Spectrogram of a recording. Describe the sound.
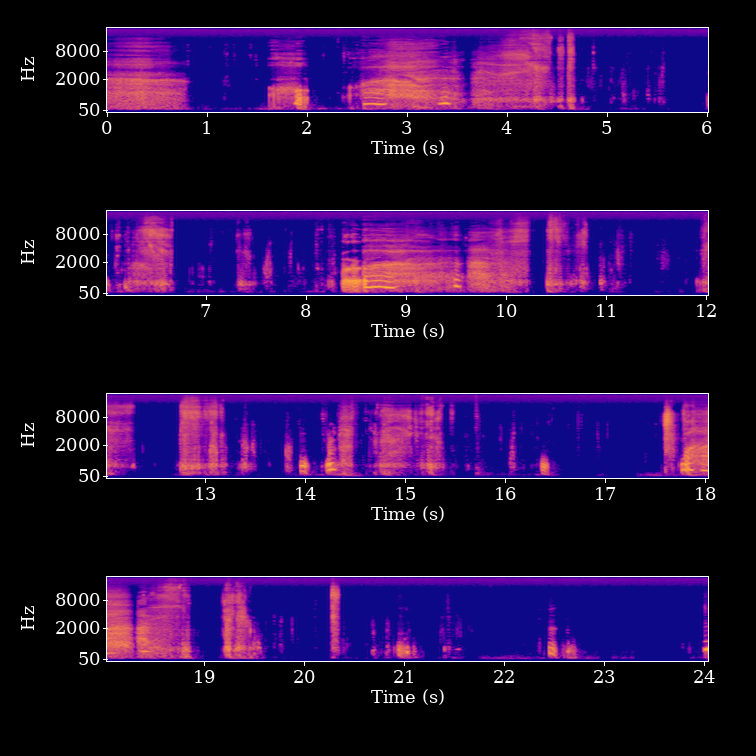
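Someone chews and eats food with a white residue, producing irregular crunchy bites and wet mastication sounds broken by short pauses and breaths.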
